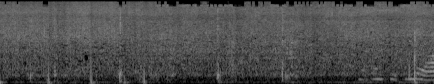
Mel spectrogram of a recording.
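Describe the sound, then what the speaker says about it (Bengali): Eggplant frying in a pan gives a continuous hissing sizzle with scattered sharp pops and a few utensil taps, steady and close, with a brief tonal sound near the end. "বেগুন একটু ভাজা ভাজা করে নিলাম একটু ভাজা হোক"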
